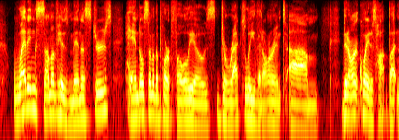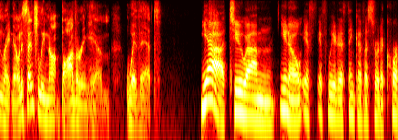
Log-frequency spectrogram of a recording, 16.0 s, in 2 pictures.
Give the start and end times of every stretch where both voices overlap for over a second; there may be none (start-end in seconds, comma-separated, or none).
none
